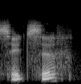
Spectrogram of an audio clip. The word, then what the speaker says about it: Zaitsev: It is pronounced as Zaitsev.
